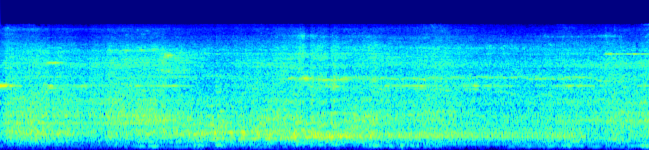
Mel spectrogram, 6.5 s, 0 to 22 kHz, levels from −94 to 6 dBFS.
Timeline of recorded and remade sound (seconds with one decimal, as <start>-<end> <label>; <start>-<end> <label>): 0.0-2.0 recorded; 2.0-3.8 remade; 3.8-6.5 recorded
